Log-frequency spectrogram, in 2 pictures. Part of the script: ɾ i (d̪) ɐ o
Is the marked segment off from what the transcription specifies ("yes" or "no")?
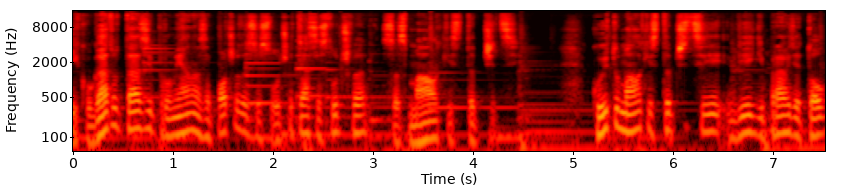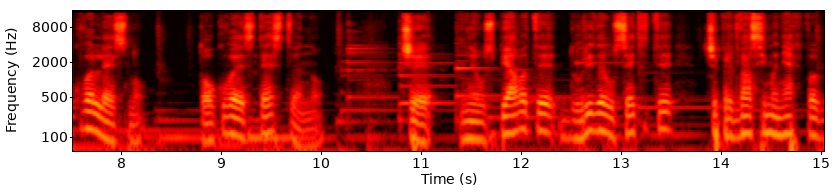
no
